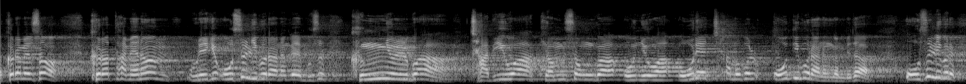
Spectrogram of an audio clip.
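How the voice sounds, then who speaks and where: A man in his forties preaching a sermon to a congregation, emphatic, addressing them often and swinging from loud exclamations to low asides. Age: 40s. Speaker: pastor. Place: large church hall. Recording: echoey hall, long reverb.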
